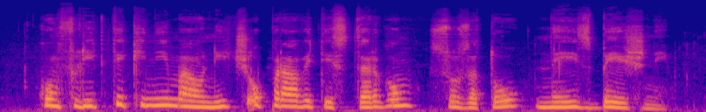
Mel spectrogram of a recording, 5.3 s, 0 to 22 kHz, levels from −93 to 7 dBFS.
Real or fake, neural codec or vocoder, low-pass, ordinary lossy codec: fake; vocoder, 48 kHz, 128 mel bands, Vocos; 19.8 kHz; none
